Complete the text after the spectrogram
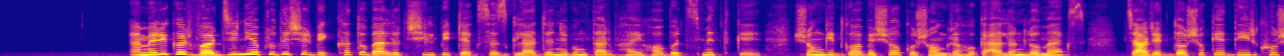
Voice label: Voice over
